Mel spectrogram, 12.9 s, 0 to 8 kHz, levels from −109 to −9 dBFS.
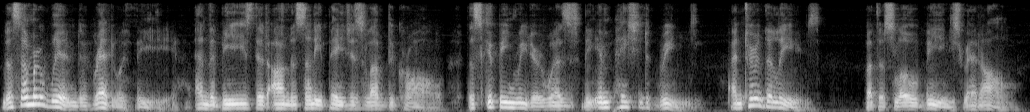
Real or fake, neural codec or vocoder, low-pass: fake; codec, 24 kHz, 3 kbps, HILCodec; 7.2 kHz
